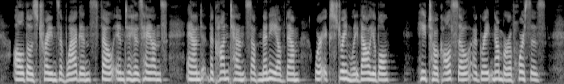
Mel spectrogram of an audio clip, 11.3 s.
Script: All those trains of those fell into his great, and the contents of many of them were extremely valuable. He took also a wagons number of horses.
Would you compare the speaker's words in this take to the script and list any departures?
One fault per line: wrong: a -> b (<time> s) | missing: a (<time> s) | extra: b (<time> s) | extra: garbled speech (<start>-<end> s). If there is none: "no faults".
wrong: those -> wagons (1.3 s)
wrong: great -> hands (2.9 s)
wrong: wagons -> great (9.5 s)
